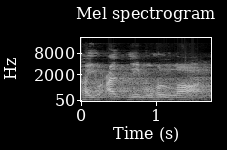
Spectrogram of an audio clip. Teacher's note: یہاں پر اللہ کے لام کو موٹا کر کے پڑھیں گے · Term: اللہ کا لام پور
